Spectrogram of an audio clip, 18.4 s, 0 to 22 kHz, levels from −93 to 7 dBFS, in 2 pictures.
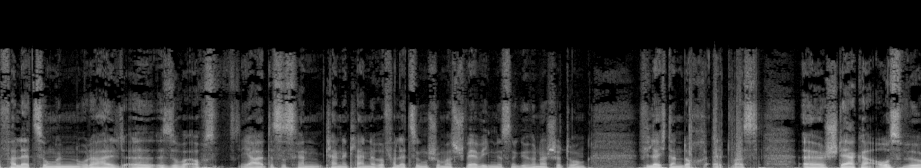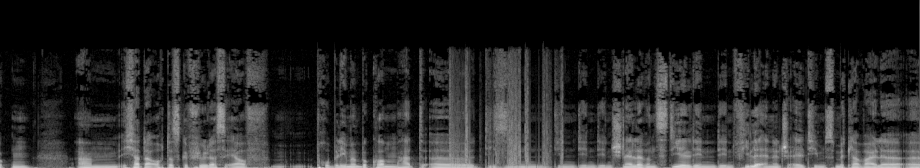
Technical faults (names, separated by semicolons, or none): loose connector crackle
